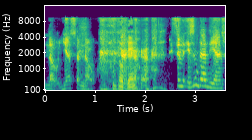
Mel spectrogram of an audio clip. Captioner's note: laughter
